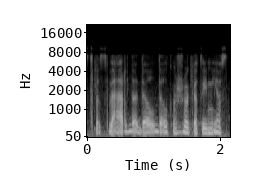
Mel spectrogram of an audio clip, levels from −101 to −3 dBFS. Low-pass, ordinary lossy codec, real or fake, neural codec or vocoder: 7.2 kHz; Opus, 32 kbps; real; none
